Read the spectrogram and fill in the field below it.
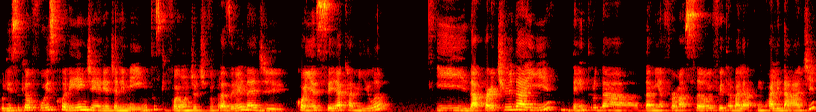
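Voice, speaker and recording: A woman's normal speaking voice at medium pitch, with ordinary pitch variation, a moderate pace, and big swings in loudness. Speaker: food engineer. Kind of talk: interview.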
